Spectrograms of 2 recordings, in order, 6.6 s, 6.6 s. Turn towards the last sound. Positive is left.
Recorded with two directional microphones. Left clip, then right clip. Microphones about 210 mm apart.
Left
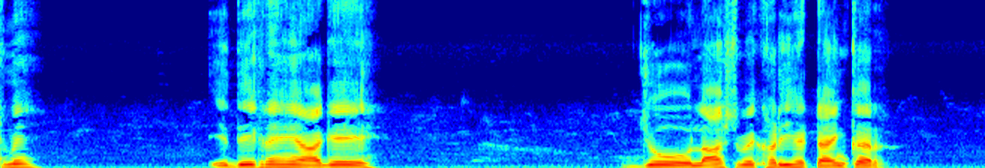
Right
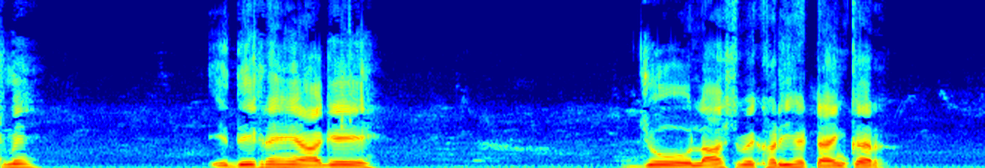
turn(degrees=0)  # may be behind; listen again after turning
